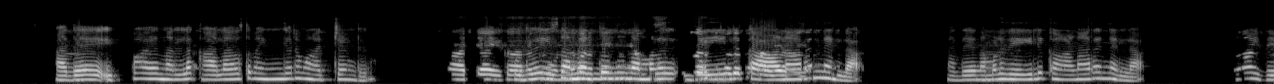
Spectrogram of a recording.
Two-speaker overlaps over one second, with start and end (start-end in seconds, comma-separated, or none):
5.1-8.1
